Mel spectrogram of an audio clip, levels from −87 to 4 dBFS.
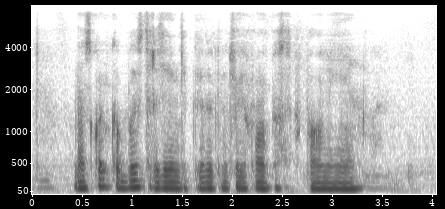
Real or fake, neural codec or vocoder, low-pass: fake; autoencoder, 48 kHz, 32 numbers a frame, DAC-VAE, trained on Japanese speech; 7.2 kHz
